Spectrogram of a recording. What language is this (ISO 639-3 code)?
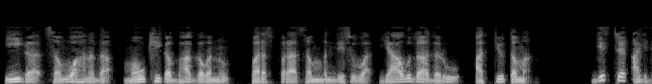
kan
